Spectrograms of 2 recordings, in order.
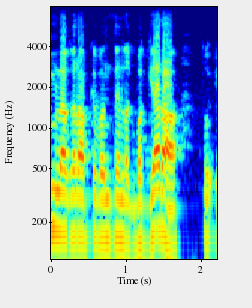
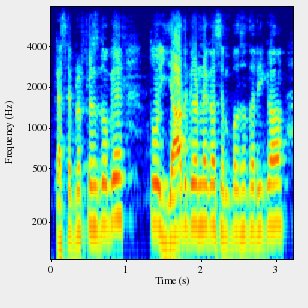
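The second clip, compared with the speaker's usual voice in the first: ordinary delivery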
